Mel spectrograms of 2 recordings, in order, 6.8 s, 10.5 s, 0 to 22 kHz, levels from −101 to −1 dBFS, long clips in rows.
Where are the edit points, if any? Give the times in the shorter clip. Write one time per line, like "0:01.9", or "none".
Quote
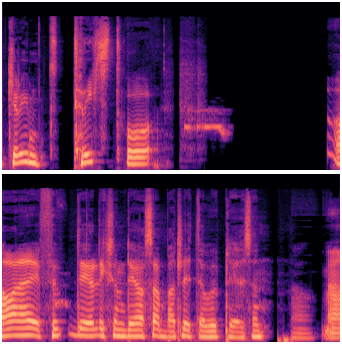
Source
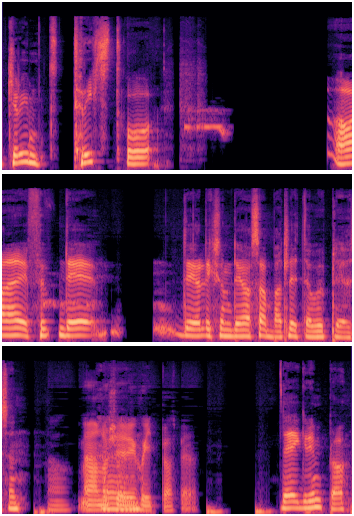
0:04.0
